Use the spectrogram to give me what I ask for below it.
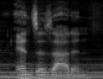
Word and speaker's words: Enza Zaden: Enza Zaden.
